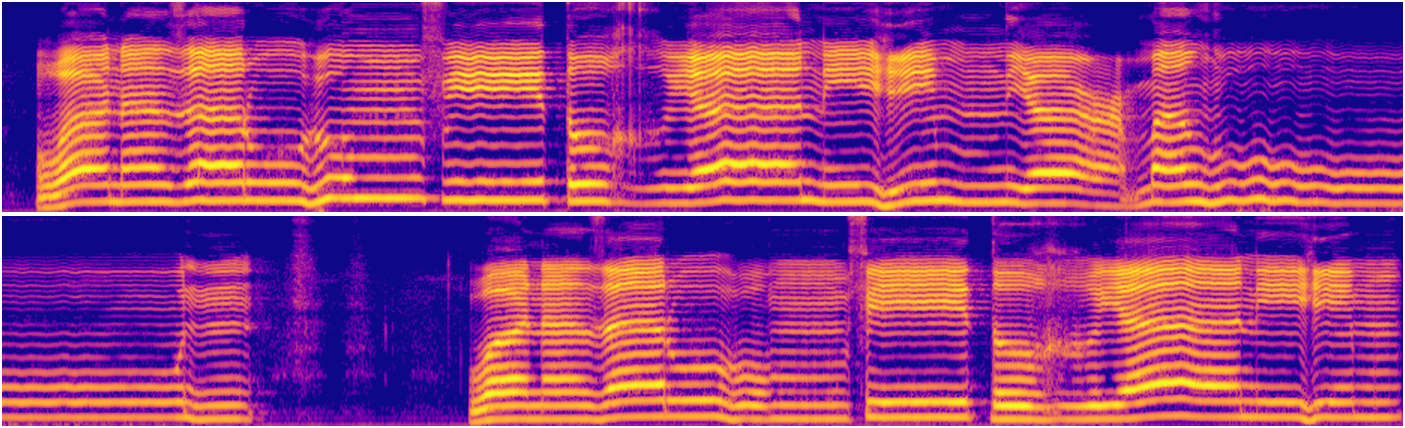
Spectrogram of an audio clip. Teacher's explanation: Wa nazaruhum pendek semua ya, jangan dipanjangkan.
